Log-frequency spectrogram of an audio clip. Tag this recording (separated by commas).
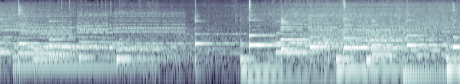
Music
